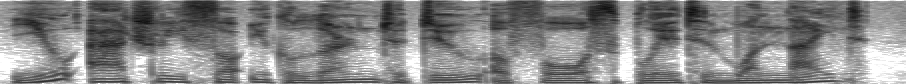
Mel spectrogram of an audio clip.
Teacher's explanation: 那么我们看它的升降调的处理是最后的升调处理。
